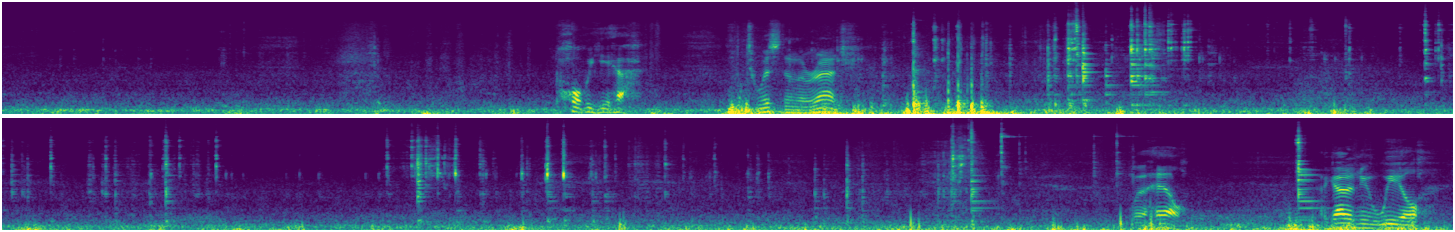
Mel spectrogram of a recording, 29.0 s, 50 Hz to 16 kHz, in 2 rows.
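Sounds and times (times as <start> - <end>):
wind rumble on microphone: 0.0 - 29.0
wrench clinking on metal parts: 10.4 - 16.8, 18.3 - 25.9, 27.4 - 27.8.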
